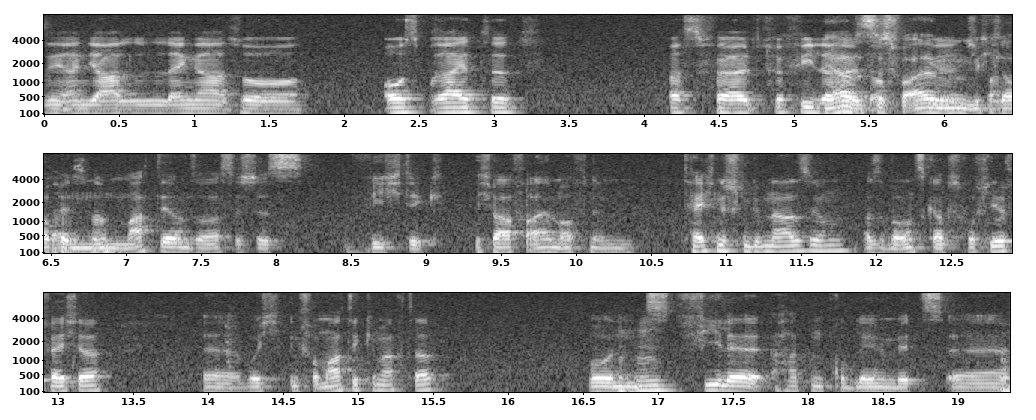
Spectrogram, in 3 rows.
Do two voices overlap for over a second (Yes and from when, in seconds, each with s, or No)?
Yes, from 5.2 s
